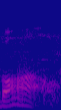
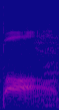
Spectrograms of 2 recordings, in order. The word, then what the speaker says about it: Bahl: sixth fox valley's sean ball that's another you know sean ball because it's pronounced or it's spelled bahl henry guo fourth place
